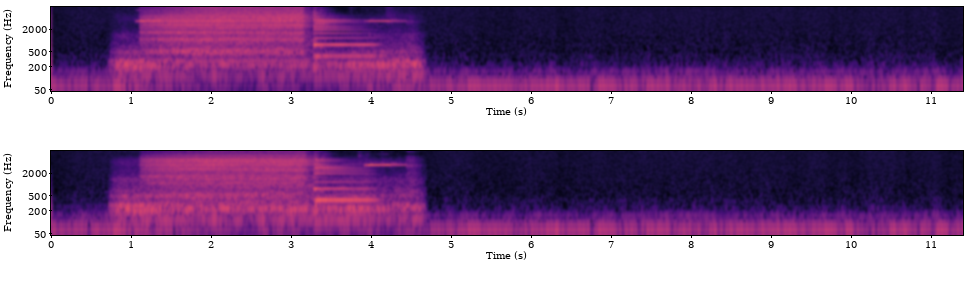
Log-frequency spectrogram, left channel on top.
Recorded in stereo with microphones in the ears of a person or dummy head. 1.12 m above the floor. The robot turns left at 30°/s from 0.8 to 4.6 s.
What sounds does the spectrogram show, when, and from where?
1.1 s a hair dryer: 145° left, 4.5 m; by 3.2 s 85° left, 4.5 m
3.3 s a guitar: 30° left (ahead or behind), 8 m; by 4.1 s 5° left (ahead or behind), 8 m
